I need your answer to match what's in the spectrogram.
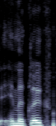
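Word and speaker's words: Immerglück: And David Imagluk, am I pronouncing that right? – You are.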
